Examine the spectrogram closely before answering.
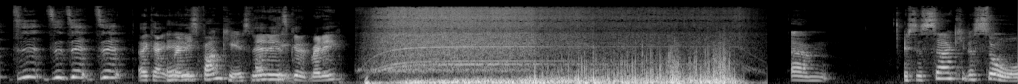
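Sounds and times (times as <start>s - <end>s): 
speech: 0.2s - 3.6s, 7.9s - 8.4s, 9.0s - 10.1s
hairdryer running: 3.6s - 7.7s.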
